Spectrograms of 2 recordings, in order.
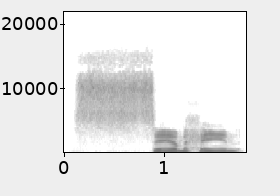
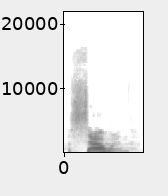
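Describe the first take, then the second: First: The first vowel does not sound like 'cow'. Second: The first vowel sounds like 'ow' in 'cow'. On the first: The speaker calls it wrong. "I'm gonna butcher this pronunciation" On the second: The speaker calls it right. "The standard Irish pronunciation is Sow- Samhain, with the ow as in cow"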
